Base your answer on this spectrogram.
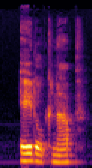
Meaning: a noble boy, in particular a page
- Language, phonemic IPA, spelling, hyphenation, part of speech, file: Dutch, /ˈeː.dəlˌknaːp/, edelknaap, edel‧knaap, noun, Nl-edelknaap.ogg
